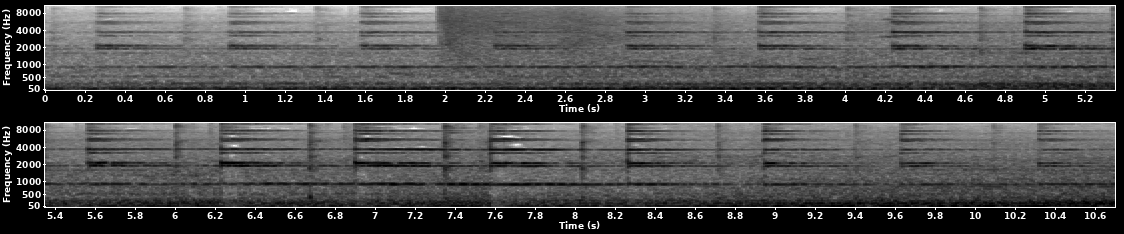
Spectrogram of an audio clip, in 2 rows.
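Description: Amtrak GE P42DC diesel locomotive drawing a passenger train into a station, its bell ringing about two to three strokes a second and louder as the locomotive passes. Underneath is a steady high brake squeal and a low diesel rumble that builds toward the end, with a short hiss of air about two seconds in.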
